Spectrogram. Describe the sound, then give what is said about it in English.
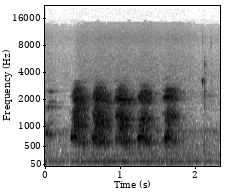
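A female pet dog barks five times in a quick, steady run, the barks evenly spaced and somewhat muffled, with no one talking. “Swear, my dog is being so loud.”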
